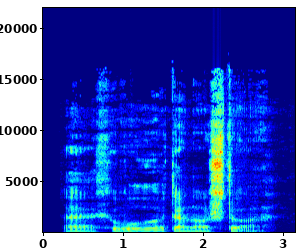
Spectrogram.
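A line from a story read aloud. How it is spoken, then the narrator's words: Drawn-out, smirking. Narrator (Russian): протянул фон Вегерхоф с усмешкой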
